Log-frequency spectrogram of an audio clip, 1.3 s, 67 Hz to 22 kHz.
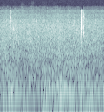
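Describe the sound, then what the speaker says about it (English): Deep, continuous rumbling thunder from a storm passing less than two miles from a front porch just after a lightning bolt, rolling low and steady with a light patter of rain over it. "this rumbling thunder lasts for 52 seconds"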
